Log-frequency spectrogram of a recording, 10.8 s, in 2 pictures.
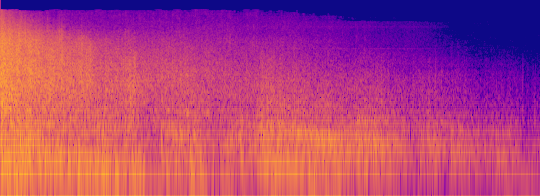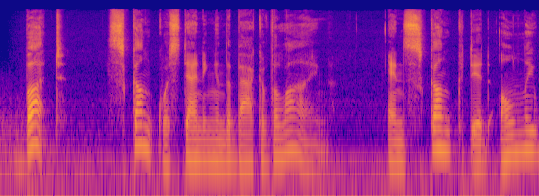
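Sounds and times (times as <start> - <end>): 
thunderclap of a great storm: 0.0 - 5.6
speech: 5.7 - 10.7.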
